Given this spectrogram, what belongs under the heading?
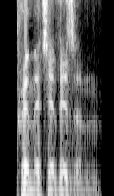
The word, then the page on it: primitivism: British English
